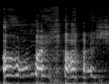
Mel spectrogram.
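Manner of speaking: high, slow, horrified freaked-out gasp. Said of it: "We started freaking out".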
